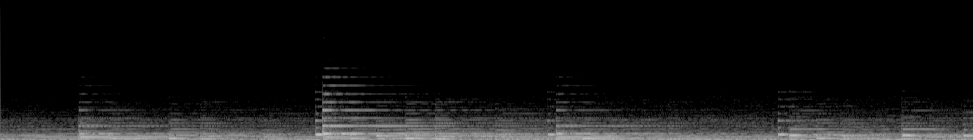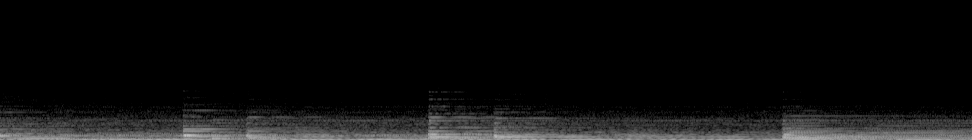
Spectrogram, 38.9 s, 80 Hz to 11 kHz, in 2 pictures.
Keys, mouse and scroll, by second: 1.6-6.4 drag, 17.5 Escape, 19.5 click, 19.6 click, 21.3 -, 23.6 click.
